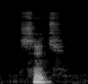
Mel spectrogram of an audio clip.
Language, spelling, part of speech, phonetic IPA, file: Polish, szyć, verb, [ʃɨt͡ɕ], LL-Q809 (pol)-szyć.wav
